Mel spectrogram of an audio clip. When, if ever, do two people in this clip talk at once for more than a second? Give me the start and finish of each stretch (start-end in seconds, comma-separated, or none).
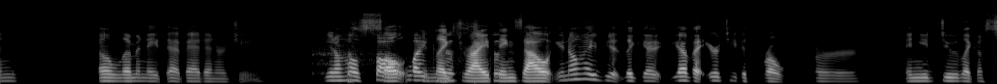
3.5-5.0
